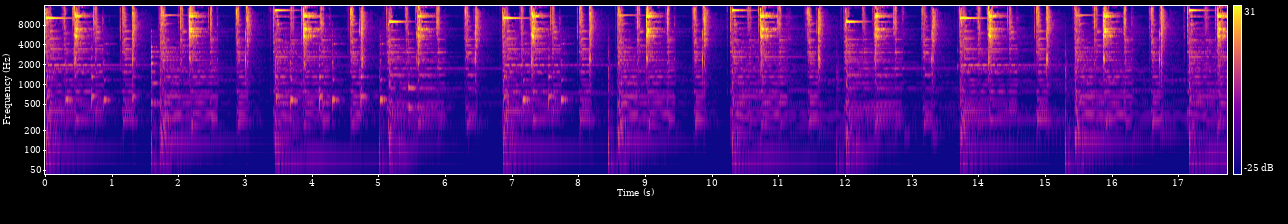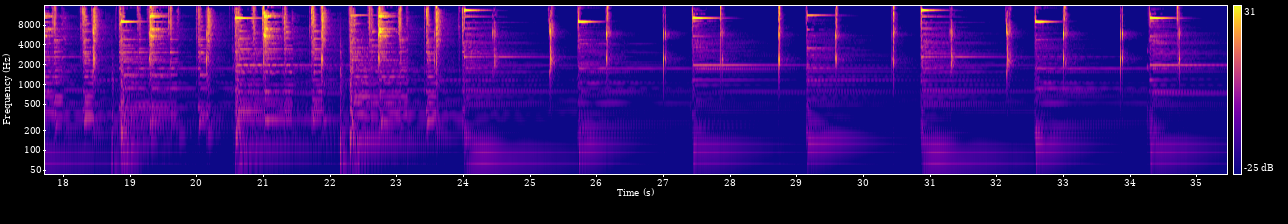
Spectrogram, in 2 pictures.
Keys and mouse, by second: 0.2 alt+z, 0.7 g, 2.2 right click, 2.4 g, 3.1 shift+middle click, 4.9 shift+middle click, 9.3 shift+middle click, 9.9 alt+z, 10.3 x, 13.0 middle click, 16.2 right click, 16.6 x, 18.2 shift+middle click, 20.5 right click, 20.9 r, 22.9 shift+right click, 24.1 shift+right click, 26.5 f, 27.9 shift+middle click, 28.8 shift+middle click, 30.6 right click, 31.0 g, 31.9 r, 34.6 r.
